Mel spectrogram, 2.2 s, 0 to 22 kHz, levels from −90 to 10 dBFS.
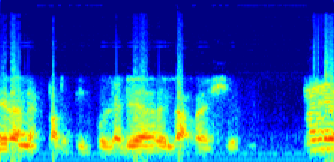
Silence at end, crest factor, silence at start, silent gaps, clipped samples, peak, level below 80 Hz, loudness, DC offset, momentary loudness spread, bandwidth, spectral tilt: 0 s; 10 dB; 0 s; none; under 0.1%; -6 dBFS; -56 dBFS; -18 LUFS; under 0.1%; 12 LU; 9.2 kHz; -5 dB/octave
